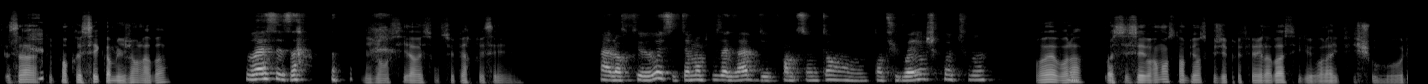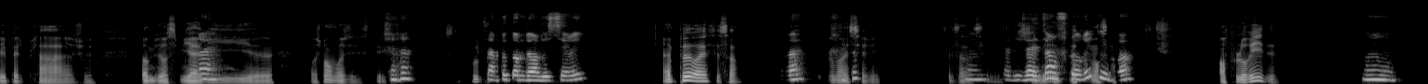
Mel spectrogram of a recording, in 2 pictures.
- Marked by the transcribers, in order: other background noise; chuckle; chuckle; tapping; chuckle
- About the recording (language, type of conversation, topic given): French, unstructured, Est-ce que voyager devrait être un droit pour tout le monde ?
